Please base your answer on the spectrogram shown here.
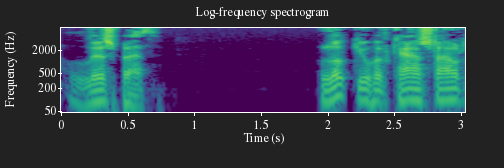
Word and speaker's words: Lispeth: The Cotgarth chaplain christened her Elizabeth, and Lispeth is the hill or Pahari pronunciation.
